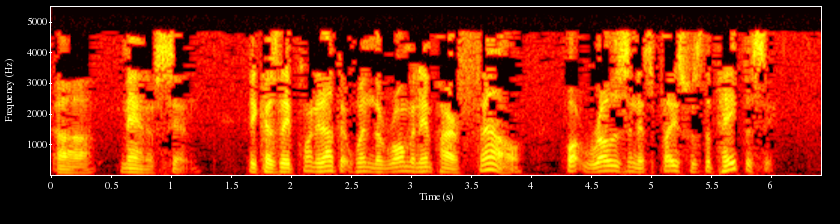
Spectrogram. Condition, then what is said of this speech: No condition.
